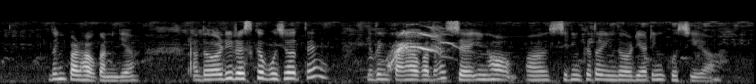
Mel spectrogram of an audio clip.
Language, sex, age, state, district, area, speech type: Santali, female, 18-30, West Bengal, Uttar Dinajpur, rural, spontaneous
